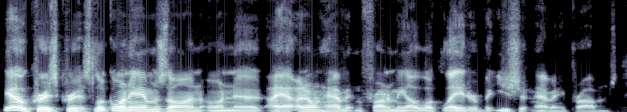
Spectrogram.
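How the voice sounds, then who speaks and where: A man's voice: medium pitch, animated, moderate pace. A man in his fifties hosting a car hobby livestream, chatting casually and rambling through answers to viewer questions with lots of restarts. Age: 50s. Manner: rambling, many restarts and fillers.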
